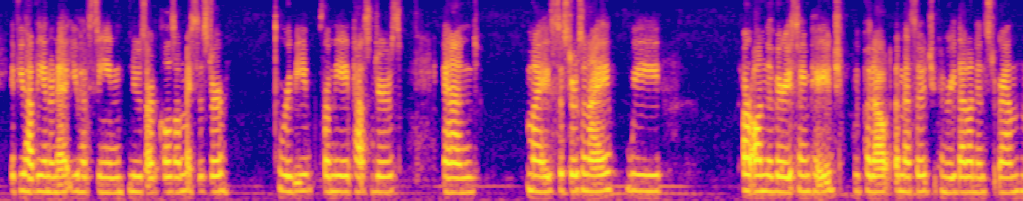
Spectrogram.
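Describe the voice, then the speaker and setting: A woman's raspy, put-on character voice, fairly high in pitch, at a very fast pace. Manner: somber, sad.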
